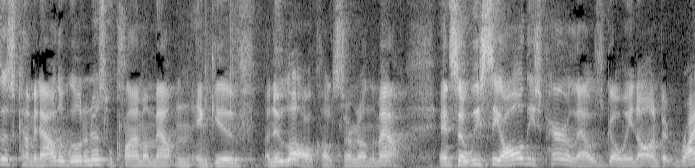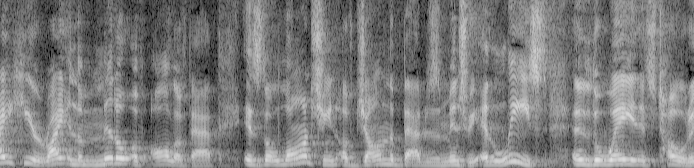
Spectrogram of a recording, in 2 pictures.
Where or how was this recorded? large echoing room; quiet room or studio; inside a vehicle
large echoing room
